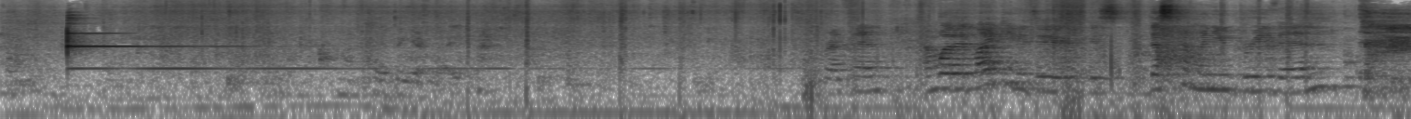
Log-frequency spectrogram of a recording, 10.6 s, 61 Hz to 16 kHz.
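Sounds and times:
meditation bell struck to begin a group art-and-meditation healing session: 0.5s - 5.7s
speech: 6.4s - 10.5s.

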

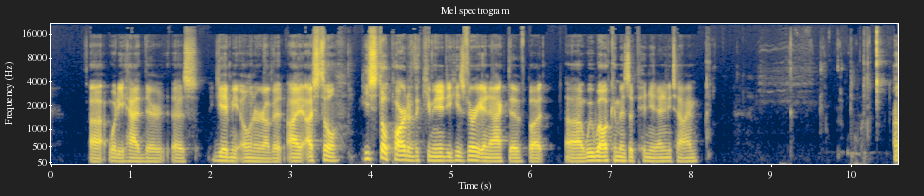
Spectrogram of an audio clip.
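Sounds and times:
speech: 0.5s - 8.3s
sipping water with mouth clicks and slurps: 9.1s - 10.5s
swallow: 9.2s - 10.5s.

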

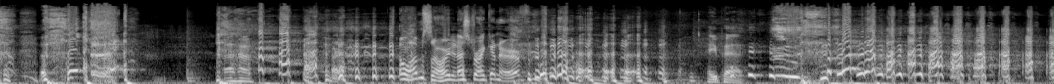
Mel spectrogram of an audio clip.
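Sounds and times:
speech: 0.0s - 1.3s, 2.4s - 3.4s, 4.1s - 10.2s
person coughing harshly into microphone: 0.0s - 1.6s
laughter: 2.2s - 4.2s, 5.0s - 10.5s.

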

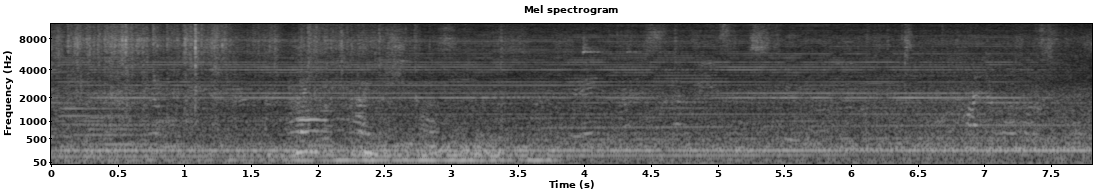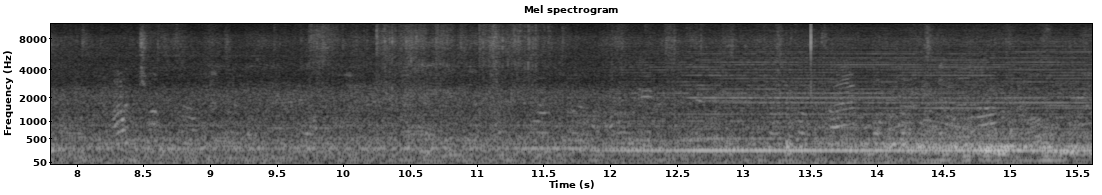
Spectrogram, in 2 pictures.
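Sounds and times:
deep drone: 0.0s - 15.6s
subway train rumble and hum inside a U-Bahn train: 0.0s - 15.6s
voices talking inside a subway train: 0.0s - 15.6s.

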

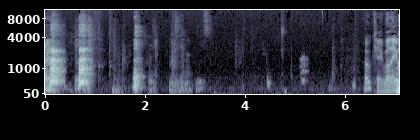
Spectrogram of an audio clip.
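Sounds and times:
pet dog barking: 0.0s - 1.0s, 1.7s - 2.1s, 5.1s - 5.3s
speech: 6.4s - 7.0s.

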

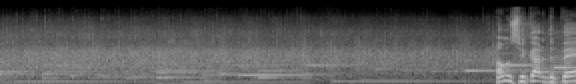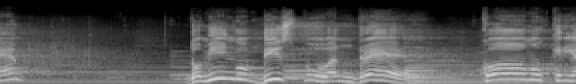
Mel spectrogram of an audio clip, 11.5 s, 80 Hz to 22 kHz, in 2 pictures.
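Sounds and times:
large church audience applauding: 0.0s - 7.4s
speech: 5.0s - 6.2s, 7.7s - 11.5s.

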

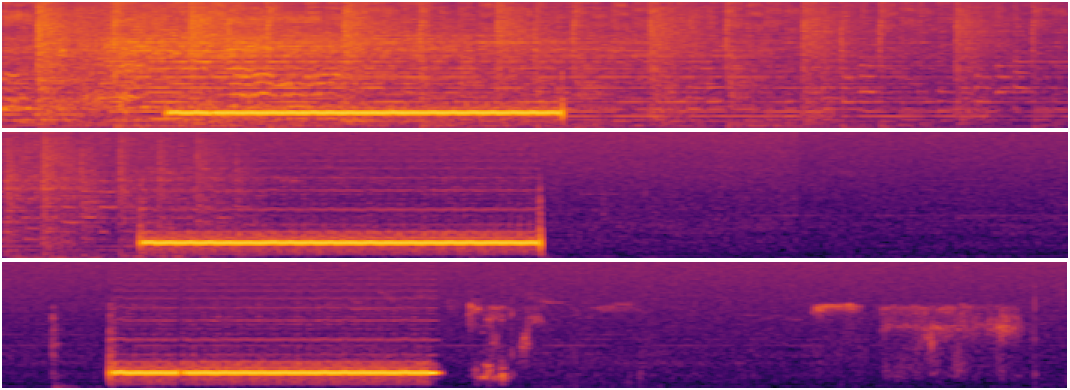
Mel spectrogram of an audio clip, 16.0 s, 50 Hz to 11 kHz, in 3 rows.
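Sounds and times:
telephone dial tone while placing a call: 1.6s - 2.8s, 6.0s - 8.0s, 11.2s - 12.9s.

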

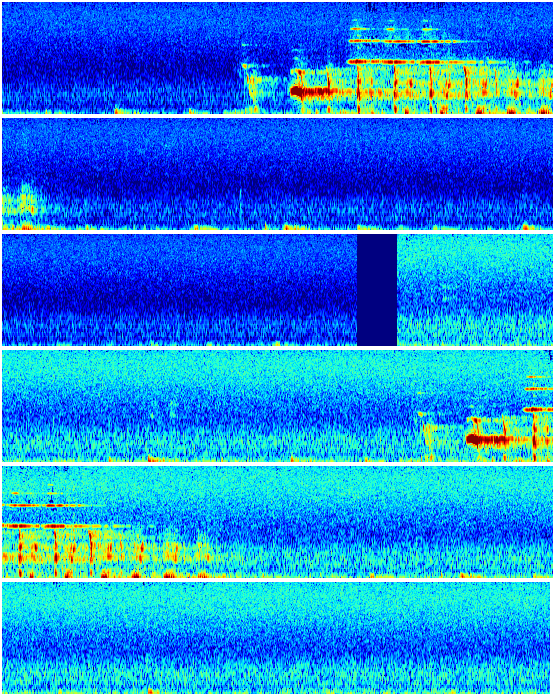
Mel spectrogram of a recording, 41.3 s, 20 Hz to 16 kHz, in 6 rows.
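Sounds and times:
steady hiss: 0.0s - 3.6s, 6.4s - 18.2s, 18.8s - 27.8s, 28.4s - 41.2s
wash of river in a rainforest valley: 2.4s - 8.2s, 25.8s - 30.9s
Roosevelt elk bugling with rising whistle and grunting chuckles: 3.0s - 7.4s, 25.9s - 30.4s.

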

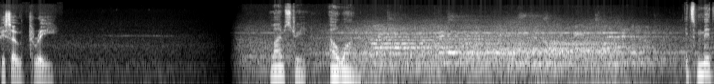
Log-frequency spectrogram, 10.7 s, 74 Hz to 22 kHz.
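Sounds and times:
speech: 0.0s - 0.9s, 4.0s - 5.6s, 10.3s - 10.7s
train idling at a station platform during a heat wave: 3.5s - 10.7s
indistinct voices murmuring at a station platform: 4.8s - 10.1s.

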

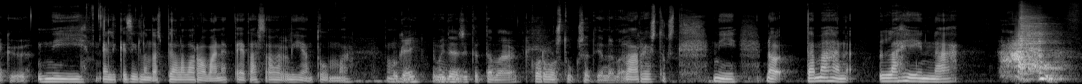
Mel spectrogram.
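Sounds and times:
speech: 0.0s - 9.7s, 10.4s - 10.7s
person sneezing: 10.0s - 10.8s.

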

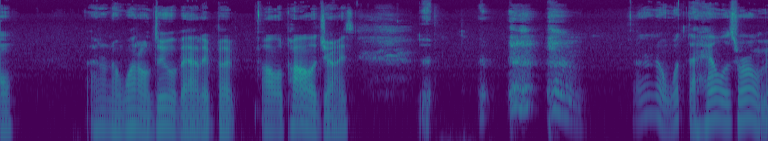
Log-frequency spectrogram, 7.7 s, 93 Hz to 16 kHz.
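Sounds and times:
speech: 0.0s - 0.2s, 0.9s - 5.6s, 6.3s - 7.6s
person with a frog in their throat clearing it: 4.2s - 5.9s.

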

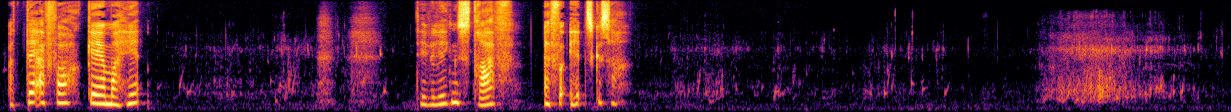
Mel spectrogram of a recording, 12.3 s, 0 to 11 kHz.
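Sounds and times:
speech: 0.3s - 1.5s, 4.2s - 6.3s
soft water lapping and sloshing: 1.5s - 4.2s, 6.3s - 12.3s
small irregular water splashes: 1.6s - 4.0s, 6.5s - 12.3s
broad rush of water: 10.4s - 12.3s.

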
